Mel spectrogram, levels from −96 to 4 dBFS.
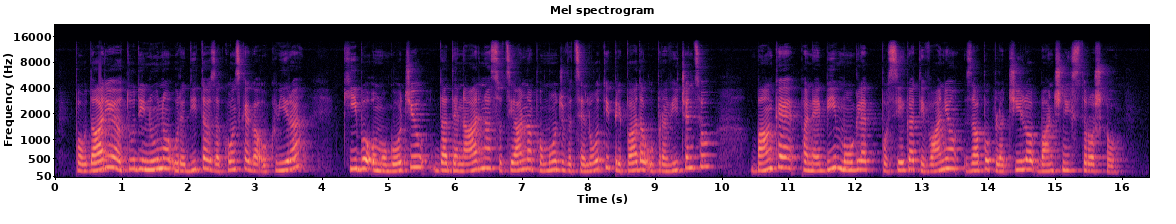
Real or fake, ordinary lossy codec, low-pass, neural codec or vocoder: real; none; 14.4 kHz; none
